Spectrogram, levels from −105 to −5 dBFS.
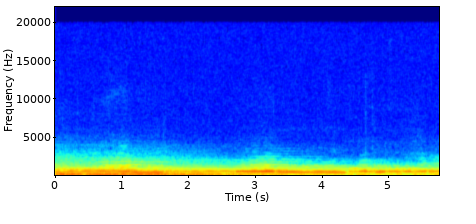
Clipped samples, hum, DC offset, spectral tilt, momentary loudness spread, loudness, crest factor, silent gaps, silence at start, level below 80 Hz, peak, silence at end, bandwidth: under 0.1%; none; under 0.1%; -10.5 dB/octave; 6 LU; -26 LUFS; 14 dB; none; 0 s; -48 dBFS; -12 dBFS; 0 s; 4.8 kHz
